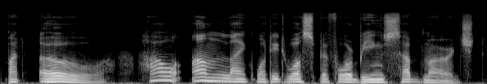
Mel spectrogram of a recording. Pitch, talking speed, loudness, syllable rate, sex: 120 Hz, 125 wpm, -17 LUFS, 3.9 syllables/s, male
